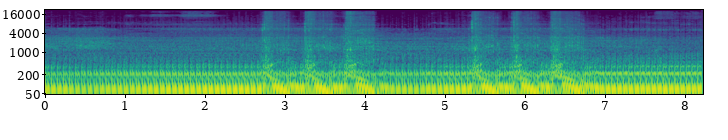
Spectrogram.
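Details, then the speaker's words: 2010 KTM 990 SMT, 75-degree V-twin, just started: a lumpy, loping idle beat with a few quick throttle blips that rise and settle evenly. A good, normal rumble. "she's got a good good Rumble to it man when you start it up"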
